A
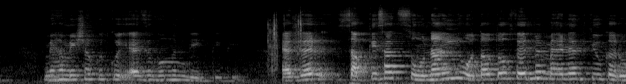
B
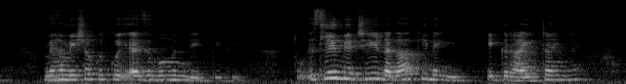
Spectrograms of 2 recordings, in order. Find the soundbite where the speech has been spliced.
A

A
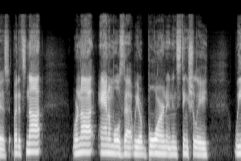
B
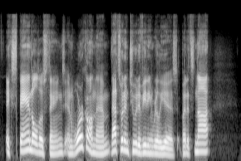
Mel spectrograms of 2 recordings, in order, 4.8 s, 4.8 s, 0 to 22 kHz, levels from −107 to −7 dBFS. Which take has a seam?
B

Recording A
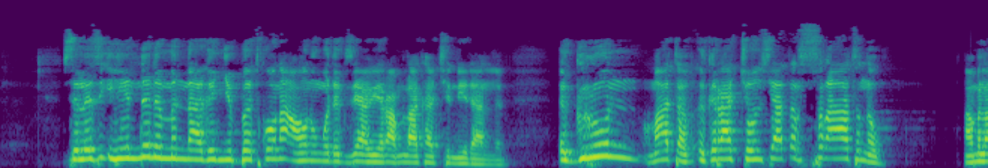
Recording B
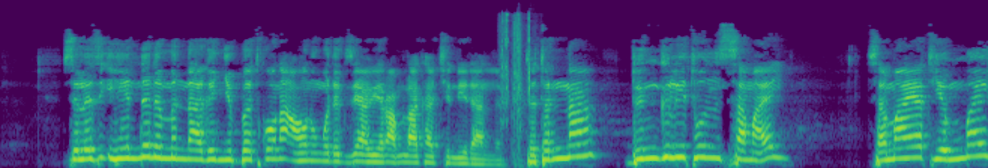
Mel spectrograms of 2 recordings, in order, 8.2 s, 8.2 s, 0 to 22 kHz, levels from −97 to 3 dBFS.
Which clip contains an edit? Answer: B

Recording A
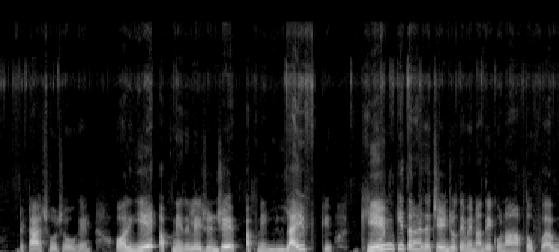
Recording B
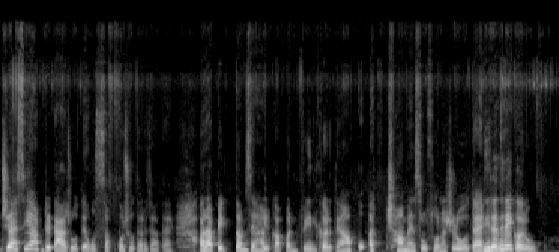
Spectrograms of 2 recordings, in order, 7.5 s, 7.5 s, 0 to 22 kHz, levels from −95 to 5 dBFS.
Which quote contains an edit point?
B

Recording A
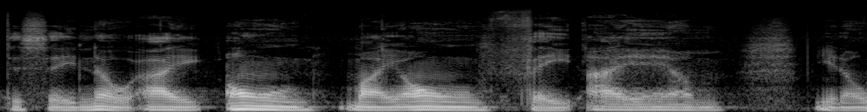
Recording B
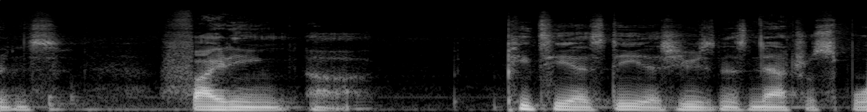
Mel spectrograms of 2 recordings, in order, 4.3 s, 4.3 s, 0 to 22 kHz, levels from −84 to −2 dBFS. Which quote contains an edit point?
A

